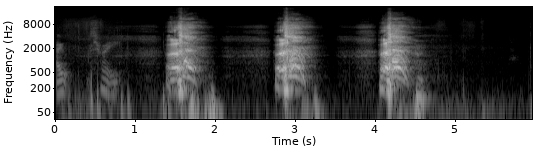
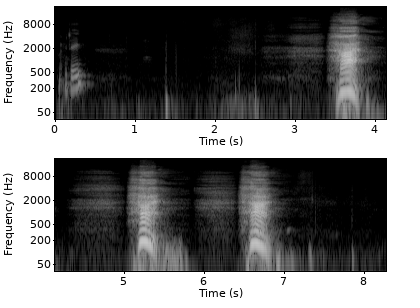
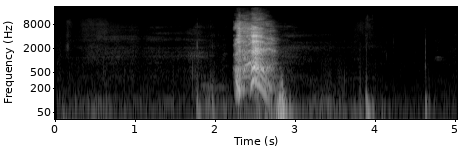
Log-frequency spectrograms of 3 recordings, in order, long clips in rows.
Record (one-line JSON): {"three_cough_length": "6.0 s", "three_cough_amplitude": 16872, "three_cough_signal_mean_std_ratio": 0.34, "exhalation_length": "8.3 s", "exhalation_amplitude": 30597, "exhalation_signal_mean_std_ratio": 0.24, "cough_length": "5.0 s", "cough_amplitude": 30111, "cough_signal_mean_std_ratio": 0.2, "survey_phase": "beta (2021-08-13 to 2022-03-07)", "age": "65+", "gender": "Male", "wearing_mask": "No", "symptom_none": true, "smoker_status": "Ex-smoker", "respiratory_condition_asthma": false, "respiratory_condition_other": false, "recruitment_source": "REACT", "submission_delay": "2 days", "covid_test_result": "Negative", "covid_test_method": "RT-qPCR"}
